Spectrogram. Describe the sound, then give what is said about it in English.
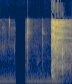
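A woman coughs once, a sharp, harsh, breathy burst that comes loudly at the end after a stretch of faint, low background noise. “Oh, she's laughing. You made her cough. Or coughing, rather.”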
